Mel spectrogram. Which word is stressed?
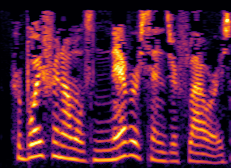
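never. The stress falls on the word never. Flowers come hardly ever, whatever happens. "no matter what"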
